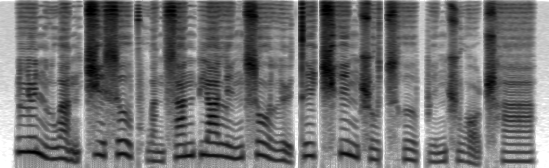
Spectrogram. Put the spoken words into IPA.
l y˥˩ n l w a̰˨˩ n t͡ɕ i˥˧ s ɹ̩˥˩ pʰ w a˩ n s a˥ n p j ä˥ l i˧˥ ŋ s o˥˩ ʊ̯ l y̰˨˩ t̪ i˥˧ t͡ɕʰ i˥˧ ŋ ʂ u˥˧ t͡sʰ ɹ̩˥˩ p i˧˥ ŋ ʂ w ɔ̰˨˩ ʈ͡ʂʰ ä˥

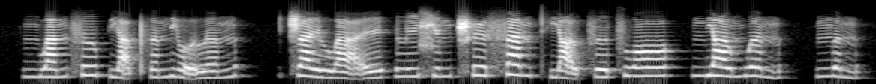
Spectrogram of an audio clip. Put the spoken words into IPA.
n̪ w a˧˥ n s ɹ̩˥ p j ä̰˨˩ pʰ ə˧˥ n j o̰˨˩ ʊ̯ l ə˧˥ n | ʈ͡ʂ a˥˩ ɪ̯ l w a̰˨˩˦ ɪ̯ | l i˧˥ ɕ y˧˥ n ʈ͡ʂʰ ɻ̩˥˧ s a˥˩ n t̪ʰ j ɑ̰˨˩ ʊ̯ t͡s ɹ̩˧˥ t͡s w ɔ˥ | n̪ j ɑ˥˧ ʊ̯ m w ə˥˩ n | n̪ ə˥˩ n

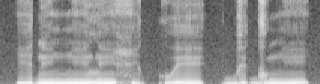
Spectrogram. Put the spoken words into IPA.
i˦ ɗ ĩ˨ ŋ ĩ˦ l ĩ˦ h i˨ kʷ e˦˨ | b ɪ˦ ɡ ʊ˨ ŋ ĩ˨

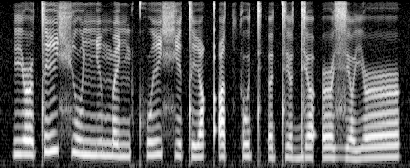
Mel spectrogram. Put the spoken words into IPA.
j ə˞ t i ç u ɲ i m ɛ ɲ kʷʰ i ç i t i qʼ ɪ t͡sʼ u tʲ ʔ ə tʲ ɔ dʲ ʌ ʔ ə˞ zʲ ɔ j ə˞

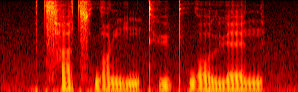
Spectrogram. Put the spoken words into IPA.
t͡sʰ ä˥˨ t͡sʰ w ɑ˥˨ ŋ ḭ˨˩ ŋ t̪ʰ y˦ pʰ w ɔ˥˨ l ɥ ɛ˦ n

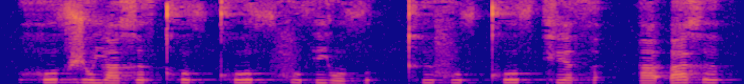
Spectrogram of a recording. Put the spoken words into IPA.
h o θ ʒ o j a x ə θ kʰ o θ kʰ o θ f u θ j o θ | kʰ ɨ f u θ kʰ o θ kʲ a θ | a ʔ a x ə

